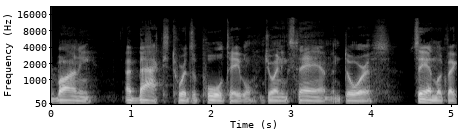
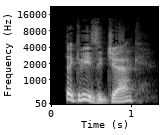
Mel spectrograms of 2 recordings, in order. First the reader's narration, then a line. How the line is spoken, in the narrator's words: cried Link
